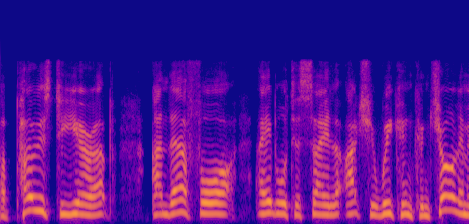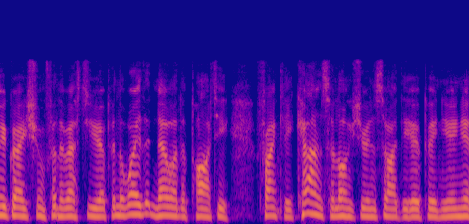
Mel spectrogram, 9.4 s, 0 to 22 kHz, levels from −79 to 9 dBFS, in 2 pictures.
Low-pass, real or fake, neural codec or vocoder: 7.2 kHz; fake; vocoder, 22.05 kHz, 80 mel bands, Vocos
